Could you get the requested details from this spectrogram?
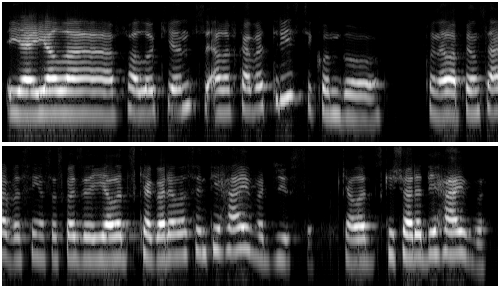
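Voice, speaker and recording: A young woman in a student's role speaks up in an online class, rambling through her account with plenty of fillers. Her voice sits a little high, and the audio comes through dull and lo-fi. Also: steady tone, normal speed, darkish tone. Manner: rambling, many fillers like "assim, sabe". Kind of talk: student telling a story in class.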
